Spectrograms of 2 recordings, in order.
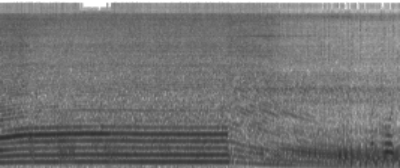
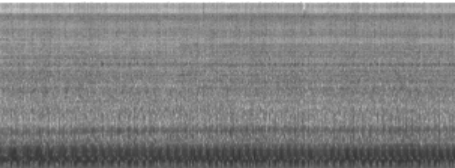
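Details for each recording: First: Chinese two-stroke brushcutter with the carburetor nozzle deliberately turned half a turn off its setting: a high steady buzz for three seconds, then it sags and bogs as revs fall; lean mixture, choking and lacking power. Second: Chinese two-stroke brushcutter after carburettor adjustment via the flat-screwdriver screw: revs rise slightly and stabilize into an even, steady buzz with no hunting or stumbling; idle set correctly.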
